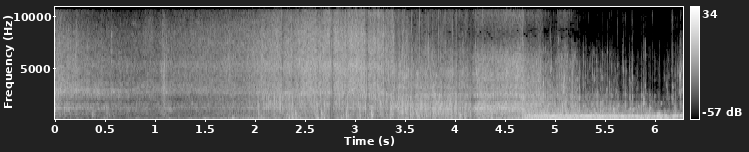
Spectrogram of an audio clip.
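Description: Water rushing under a rider sliding fast down a steep open water slide, a steady noisy rush that builds. Near the end comes a louder, heavier splash as the rider plunges into the landing pool.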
